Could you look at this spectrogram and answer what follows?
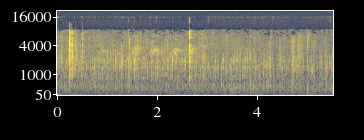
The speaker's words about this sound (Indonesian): Tunggu sampai kuahnya agak kering, baru diangkat ya. Biarkan dia mendidih dulu dengan api sedang.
